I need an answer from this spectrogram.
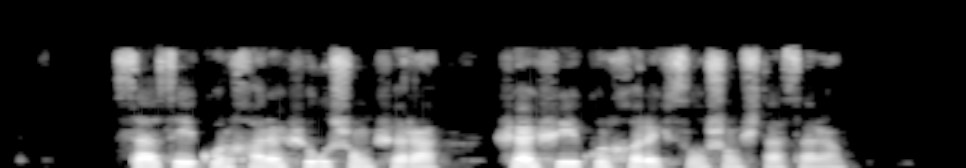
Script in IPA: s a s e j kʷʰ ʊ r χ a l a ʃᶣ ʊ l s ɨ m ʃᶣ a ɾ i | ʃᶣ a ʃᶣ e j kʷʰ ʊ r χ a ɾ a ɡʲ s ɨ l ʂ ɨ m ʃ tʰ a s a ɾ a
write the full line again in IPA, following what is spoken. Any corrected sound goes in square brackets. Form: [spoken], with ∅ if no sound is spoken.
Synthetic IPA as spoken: s a s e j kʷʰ ʊ r χ a [ɾ] a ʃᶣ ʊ l [ʂ] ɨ m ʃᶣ a ɾ [a] | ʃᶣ a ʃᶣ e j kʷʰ ʊ r χ a ɾ a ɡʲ s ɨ l ʂ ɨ m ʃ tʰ a s a ɾ a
